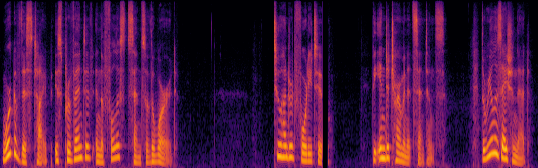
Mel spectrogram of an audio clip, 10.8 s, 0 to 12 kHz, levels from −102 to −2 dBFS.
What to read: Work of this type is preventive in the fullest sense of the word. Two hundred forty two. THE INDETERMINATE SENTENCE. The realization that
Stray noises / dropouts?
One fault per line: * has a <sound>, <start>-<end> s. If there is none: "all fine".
* has a dropout, 6.4-6.6 s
